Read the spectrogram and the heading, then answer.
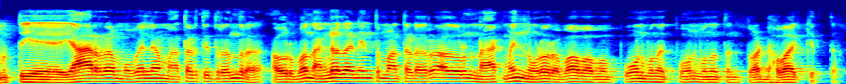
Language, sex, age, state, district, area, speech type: Kannada, male, 30-45, Karnataka, Koppal, rural, spontaneous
